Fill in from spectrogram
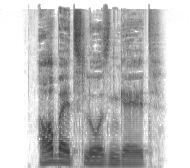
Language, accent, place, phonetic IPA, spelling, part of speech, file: German, Germany, Berlin, [ˈaʁbaɪ̯t͡sloːzn̩ˌɡɛlt], Arbeitslosengeld, noun, De-Arbeitslosengeld.ogg
- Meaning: dole money, unemployment benefit(s), unemployment compensation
